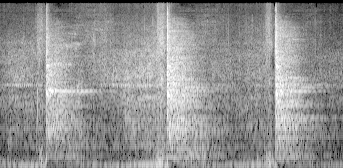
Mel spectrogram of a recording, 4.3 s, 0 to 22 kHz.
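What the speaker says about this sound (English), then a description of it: "Some hopeful hits with a 10-pound hammer aren't going to make much impact on the 12-ton steeple overhead" A 10-pound hammer strikes a steel rig beneath a 12-ton church steeple during a building move, three sharp metallic blows spaced about 1.5 seconds apart over a steady background rumble, no talking.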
